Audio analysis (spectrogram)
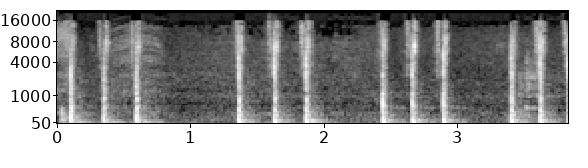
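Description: Roof sheathing is tapped along a chalk line to check for a wooden rafter underneath, giving twelve short, dull, low thuds in four groups of three with almost no ring. The solid sound confirms the spot sits directly over a rafter.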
